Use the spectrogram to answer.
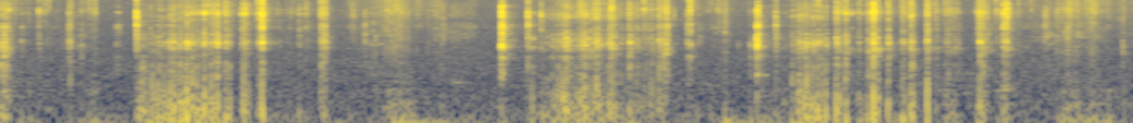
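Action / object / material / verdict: scrape / soap bar / soap / none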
